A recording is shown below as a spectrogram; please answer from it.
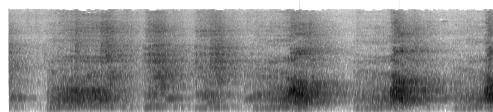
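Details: Yellow Labrador Retriever indoors barking at dogs on TV: loud, broad, ragged barks roughly once a second, with lower growly sounds and TV noise between them.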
